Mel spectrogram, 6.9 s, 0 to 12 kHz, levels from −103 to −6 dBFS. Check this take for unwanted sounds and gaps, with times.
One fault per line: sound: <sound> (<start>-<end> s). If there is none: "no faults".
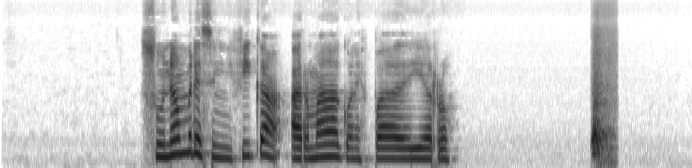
sound: whoosh (5.9-6.2 s)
